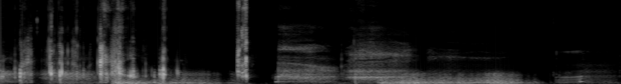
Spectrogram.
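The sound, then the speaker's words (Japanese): Warm breath blown deep into the ear: a few soft, breathy rushes of air, the longest over a second, come after a run of wet mouth clicks and crackles. Everything is quiet and close. “耳穴の奥深くまで私の生温かな吐息が届く。”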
